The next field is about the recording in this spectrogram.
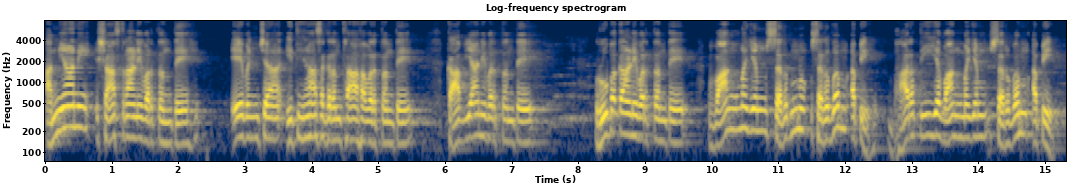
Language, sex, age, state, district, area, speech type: Sanskrit, male, 60+, Telangana, Jagtial, urban, spontaneous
